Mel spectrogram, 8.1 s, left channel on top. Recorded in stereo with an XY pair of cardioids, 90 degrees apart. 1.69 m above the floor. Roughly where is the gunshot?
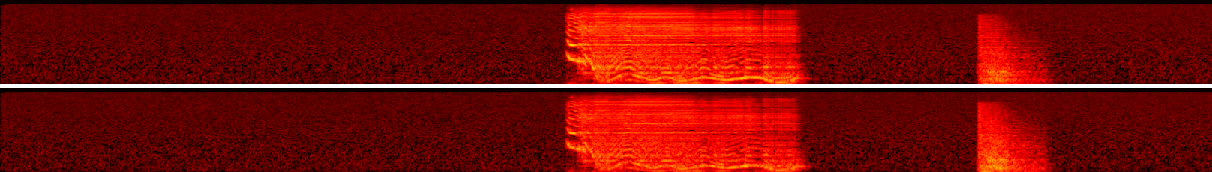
Ahead right.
